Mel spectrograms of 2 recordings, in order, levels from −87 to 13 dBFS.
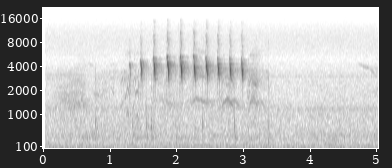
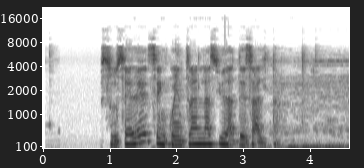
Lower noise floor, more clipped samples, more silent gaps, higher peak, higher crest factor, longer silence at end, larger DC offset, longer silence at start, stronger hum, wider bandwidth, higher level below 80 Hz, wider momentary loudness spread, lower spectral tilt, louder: second, -56 dBFS vs -61 dBFS; neither; neither; second, -12 dBFS vs 0 dBFS; first, 24 dB vs 14 dB; first, 1.65 s vs 0 s; neither; second, 0.25 s vs 0.85 s; neither; first, 18 kHz vs 7.6 kHz; second, -62 dBFS vs -28 dBFS; first, 25 LU vs 13 LU; second, -0.5 dB/octave vs -4.5 dB/octave; second, -29 LUFS vs -12 LUFS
